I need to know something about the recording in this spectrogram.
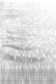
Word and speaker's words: fume: F U M E. What syllable type is this? U vowel consonant E. Okay, so how do I code this word? Make one on top of the U and press the E up because it's right. Okay.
